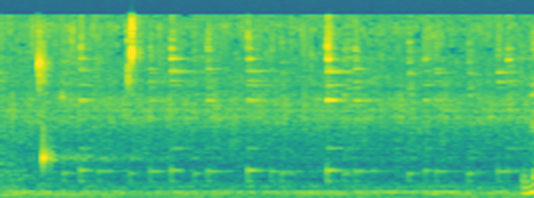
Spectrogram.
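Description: Quiet horror-film soundtrack: a steady low drone under a few sharp, drip-like ticks and faint short repeated notes.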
